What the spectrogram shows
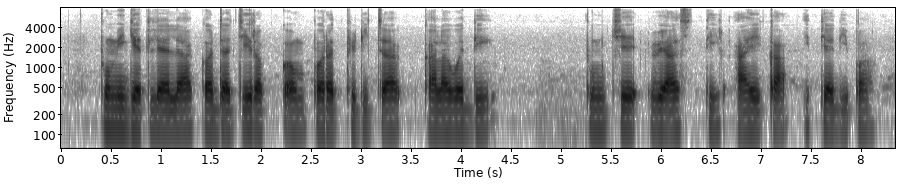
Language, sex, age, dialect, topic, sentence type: Marathi, male, 25-30, Varhadi, banking, statement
